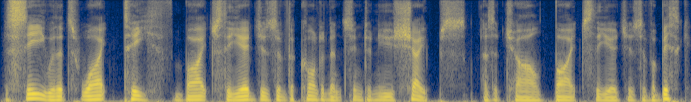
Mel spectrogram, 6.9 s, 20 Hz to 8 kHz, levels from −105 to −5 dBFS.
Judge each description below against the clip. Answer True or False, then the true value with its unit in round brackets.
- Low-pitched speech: True (90 Hz)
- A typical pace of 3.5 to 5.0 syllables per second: False (5.3 syllables/s)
